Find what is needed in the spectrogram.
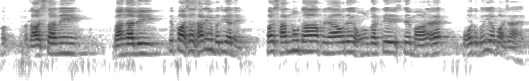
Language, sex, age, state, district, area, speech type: Punjabi, male, 60+, Punjab, Barnala, rural, spontaneous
